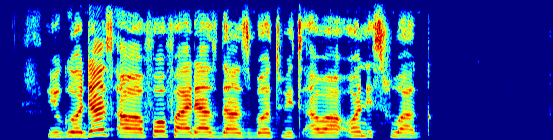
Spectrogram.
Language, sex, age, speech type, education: Nigerian Pidgin, female, 15-29, read, tertiary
